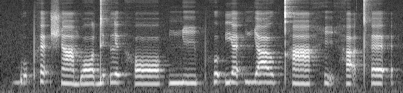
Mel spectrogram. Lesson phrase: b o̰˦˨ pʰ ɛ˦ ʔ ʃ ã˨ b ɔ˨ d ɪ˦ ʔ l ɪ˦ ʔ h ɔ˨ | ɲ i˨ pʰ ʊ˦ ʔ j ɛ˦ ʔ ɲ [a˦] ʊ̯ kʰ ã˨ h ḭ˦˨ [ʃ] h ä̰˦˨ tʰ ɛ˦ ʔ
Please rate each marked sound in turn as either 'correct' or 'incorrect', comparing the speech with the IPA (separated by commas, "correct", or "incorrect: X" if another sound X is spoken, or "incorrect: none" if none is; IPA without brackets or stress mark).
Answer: correct, incorrect: none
